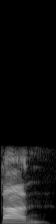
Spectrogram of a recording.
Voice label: "dan4", Taiwanese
